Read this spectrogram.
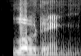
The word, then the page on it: loading: American English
